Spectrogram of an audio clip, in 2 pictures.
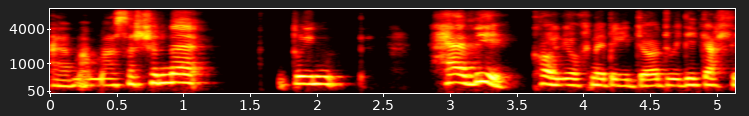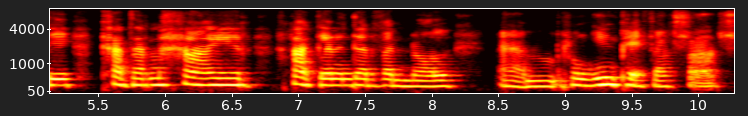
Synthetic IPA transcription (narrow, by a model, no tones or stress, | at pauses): əːma̰masaʃənɛ | d̥win | hɛðikʰɔlˠjʊχnejbejdjɔdwidiɡaɬikʰadɛrnhajrr̥aɡlˠɛnəndɛrvənɔlˠ | əːmr̥ʊŋiːnpʰeːθɛrɬa̰ːɬ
